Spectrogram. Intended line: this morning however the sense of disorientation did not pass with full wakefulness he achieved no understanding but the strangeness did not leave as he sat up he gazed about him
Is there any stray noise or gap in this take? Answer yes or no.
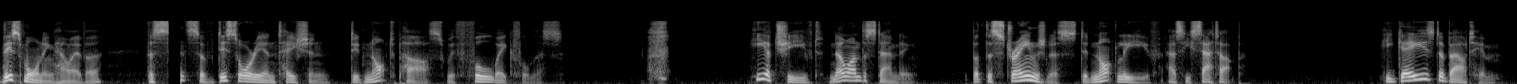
yes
